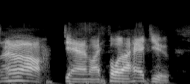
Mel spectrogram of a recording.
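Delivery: soldier voice, growled out. Game master voicing a soldier whose blade drew no blood, growling soldier.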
